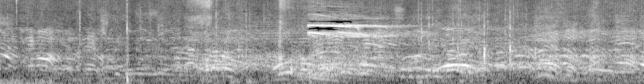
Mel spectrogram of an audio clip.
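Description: Overlapping voices of players and spectators calling out during a football match, with a couple of sharp thuds of the ball being kicked.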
